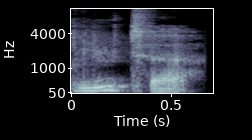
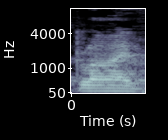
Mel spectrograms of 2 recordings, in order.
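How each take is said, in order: First: It is two syllables with a 'u' vowel. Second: It is one syllable with an 'eye' vowel. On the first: "Germans pronounce Y U" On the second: "not as like a one syllable"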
